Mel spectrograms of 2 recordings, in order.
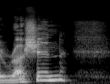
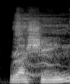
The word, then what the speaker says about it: Rushing: say rushing and they'll say russian i'm like no not russian rushing and then i'll spell it and then i'll say you know rushing like i'm in a hurry and then i feel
